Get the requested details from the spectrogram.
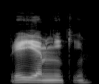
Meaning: nominative plural of прее́мник (prejémnik)
- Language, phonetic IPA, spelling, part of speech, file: Russian, [prʲɪˈjemnʲɪkʲɪ], преемники, noun, Ru-преемники.ogg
